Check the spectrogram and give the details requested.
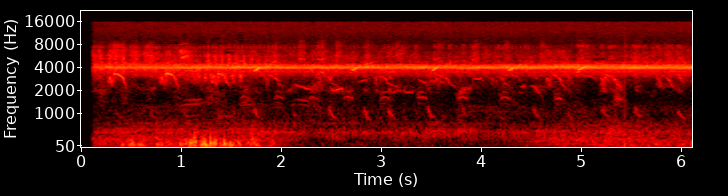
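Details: A Savi's warbler reels a fast, even, insect-like buzz held at one high pitch at Waterland, Netherlands, on 7 May 2019. Other birds chirp and whistle around it, and wind rumbles briefly at the start.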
